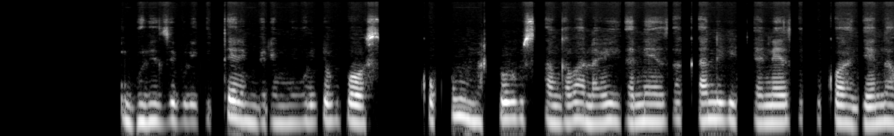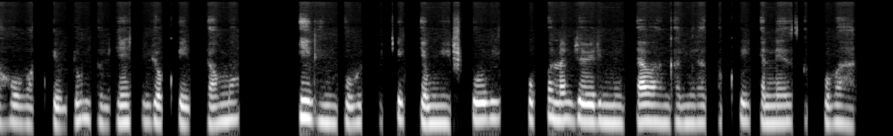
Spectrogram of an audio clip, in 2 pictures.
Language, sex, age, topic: Kinyarwanda, female, 25-35, education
